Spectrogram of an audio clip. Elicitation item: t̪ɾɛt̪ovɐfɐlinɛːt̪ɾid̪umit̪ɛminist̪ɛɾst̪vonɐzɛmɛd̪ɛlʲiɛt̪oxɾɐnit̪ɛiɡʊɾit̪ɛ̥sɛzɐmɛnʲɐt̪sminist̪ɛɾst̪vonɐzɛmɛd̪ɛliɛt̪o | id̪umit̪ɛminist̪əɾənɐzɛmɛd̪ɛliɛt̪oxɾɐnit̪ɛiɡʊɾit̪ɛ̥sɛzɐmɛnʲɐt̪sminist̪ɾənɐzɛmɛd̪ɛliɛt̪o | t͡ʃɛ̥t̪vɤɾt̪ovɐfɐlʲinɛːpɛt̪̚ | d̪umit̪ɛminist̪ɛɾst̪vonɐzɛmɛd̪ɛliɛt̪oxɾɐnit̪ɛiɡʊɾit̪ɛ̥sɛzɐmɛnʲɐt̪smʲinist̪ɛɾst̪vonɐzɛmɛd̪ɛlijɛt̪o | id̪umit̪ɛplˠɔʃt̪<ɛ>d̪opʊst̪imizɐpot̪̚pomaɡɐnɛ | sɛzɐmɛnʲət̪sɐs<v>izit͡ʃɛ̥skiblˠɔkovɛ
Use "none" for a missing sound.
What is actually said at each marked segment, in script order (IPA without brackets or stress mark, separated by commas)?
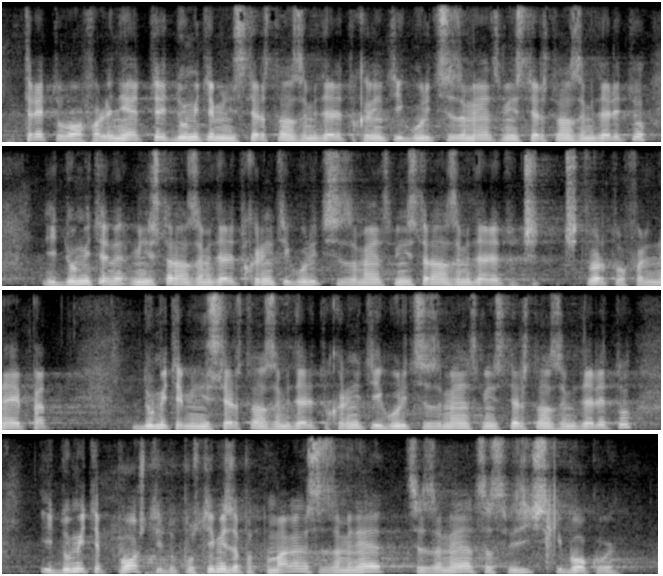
i, f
